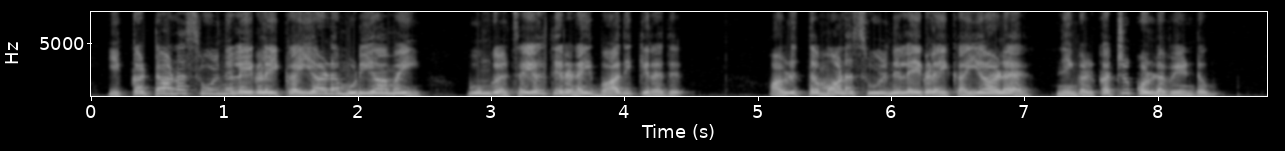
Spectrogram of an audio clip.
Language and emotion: Tamil, angry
